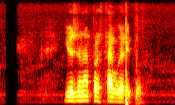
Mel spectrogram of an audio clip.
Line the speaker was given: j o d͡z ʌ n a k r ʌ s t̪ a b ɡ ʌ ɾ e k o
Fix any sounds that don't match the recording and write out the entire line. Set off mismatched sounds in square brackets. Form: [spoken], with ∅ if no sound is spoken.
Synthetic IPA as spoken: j o d͡z ʌ n a [p] r ʌ s t̪ a b ɡ ʌ ɾ e k o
